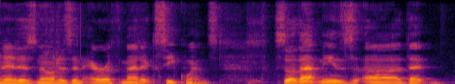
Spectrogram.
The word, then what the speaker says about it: arithmetic: So obviously that word looks like arithmetic, but when we put the emphasis on a different syllable, then we get arithmetic.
